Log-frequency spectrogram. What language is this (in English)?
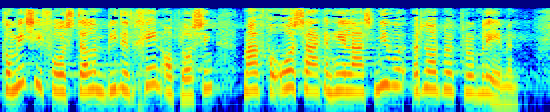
Dutch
